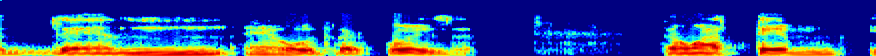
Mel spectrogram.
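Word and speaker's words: atem (אתם): Atem. Lembre-se que esse M no final é bem pronunciado, tá? Não pode assim falar atem, né? Atem, atem. Porque o feminino termina com N.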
